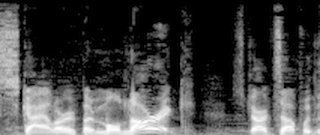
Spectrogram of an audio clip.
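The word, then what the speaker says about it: Schuyler: When I first moved to Nebraska, I was, you know, you look at Skyler, you think Schuler? Yeah. Is that Schuler? Is that how you say it? No, of course it is Skyler.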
